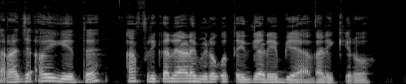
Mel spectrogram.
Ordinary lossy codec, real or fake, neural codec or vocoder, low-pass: none; real; none; none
